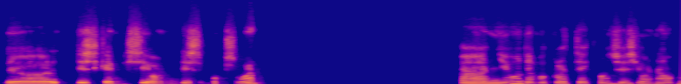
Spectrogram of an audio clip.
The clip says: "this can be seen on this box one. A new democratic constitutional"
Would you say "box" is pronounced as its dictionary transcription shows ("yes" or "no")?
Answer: yes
